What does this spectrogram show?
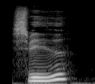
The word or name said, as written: svede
